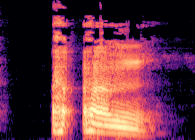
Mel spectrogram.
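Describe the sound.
A figure in blue robes clears their throat before making an announcement: a short rough burst followed by a longer voiced, humming rasp, heard alone against silence.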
